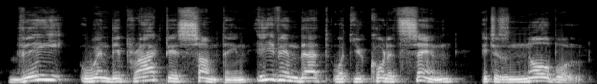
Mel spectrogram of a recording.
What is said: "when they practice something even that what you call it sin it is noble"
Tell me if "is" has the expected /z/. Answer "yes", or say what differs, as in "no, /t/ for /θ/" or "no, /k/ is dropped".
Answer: yes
